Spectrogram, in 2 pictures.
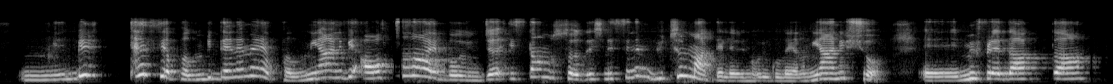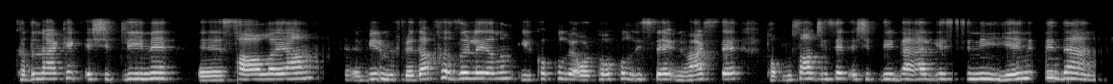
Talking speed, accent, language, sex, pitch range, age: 95 wpm, native, Turkish, female, 235-280 Hz, 40-59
